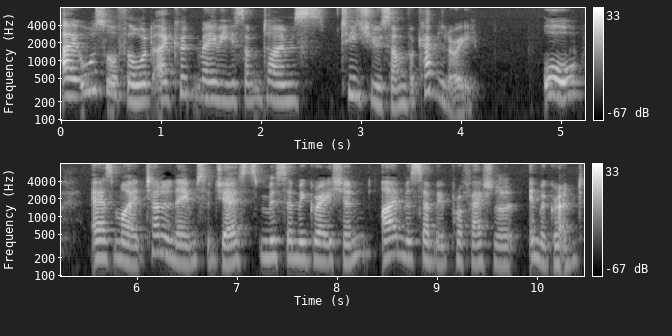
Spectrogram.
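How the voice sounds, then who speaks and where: Delivered at a moderate pace, the speech has lively intonation and a German accent. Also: woman, medium pitch for a woman. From Germany. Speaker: booktuber. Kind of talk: casual vlog, tag video. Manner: hesitant, with filler words.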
